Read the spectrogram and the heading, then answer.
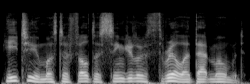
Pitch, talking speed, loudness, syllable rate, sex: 130 Hz, 265 wpm, -17 LUFS, 5.8 syllables/s, male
